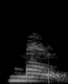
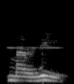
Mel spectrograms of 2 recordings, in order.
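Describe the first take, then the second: First: The stress is on the first syllable. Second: The stress is on the second syllable. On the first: The speaker calls it right. "in the first, right?" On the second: The speaker calls it wrong. "we don't say Marie"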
